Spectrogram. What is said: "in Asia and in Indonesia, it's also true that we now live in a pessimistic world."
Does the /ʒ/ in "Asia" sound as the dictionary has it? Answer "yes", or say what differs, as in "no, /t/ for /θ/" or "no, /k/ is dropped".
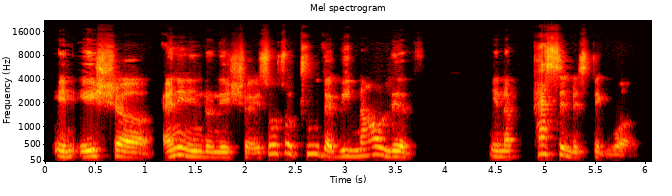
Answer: no, /ʃ/ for /ʒ/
